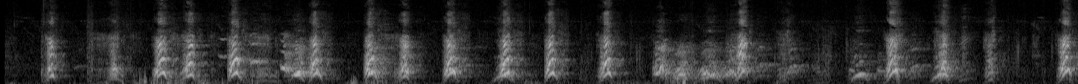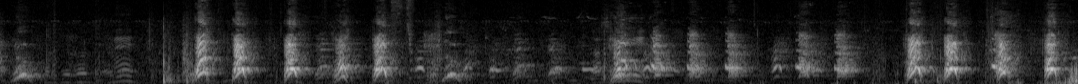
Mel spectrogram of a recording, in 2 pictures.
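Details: Trained long-haired German Shepherd on guard duty at a training school in Spata, Greece, giving loud, sharp barks in rapid, irregular bursts, often several in quick succession, with brief pauses between volleys throughout.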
